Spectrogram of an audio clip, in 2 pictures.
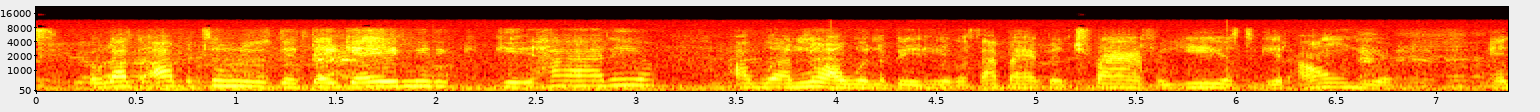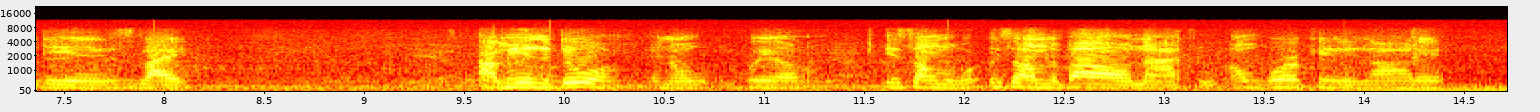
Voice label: AAE (Alabama female), African American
